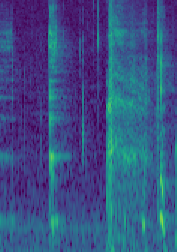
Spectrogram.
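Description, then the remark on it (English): A Foley-style drinking sound effect: a few wet gulping swallows in quick succession, followed by a bright clink as a glass is set down. No voices. “That sounds like I almost was drinking. And even with the glass, like putting it down.”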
